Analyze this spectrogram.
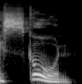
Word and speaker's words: scone: this is down to nationality so i say scorn and i have been told that in this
